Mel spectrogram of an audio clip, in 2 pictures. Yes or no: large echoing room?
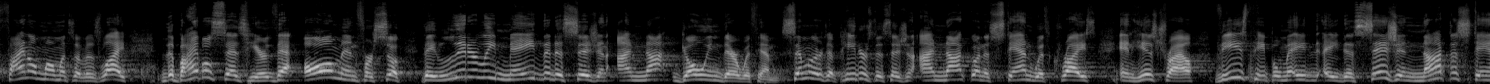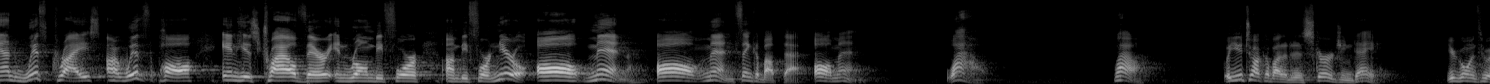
yes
